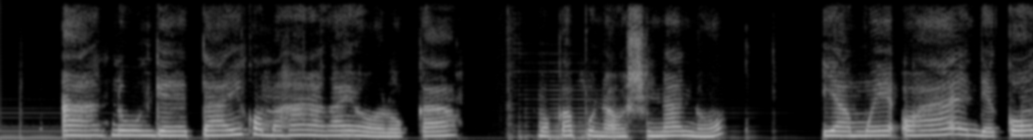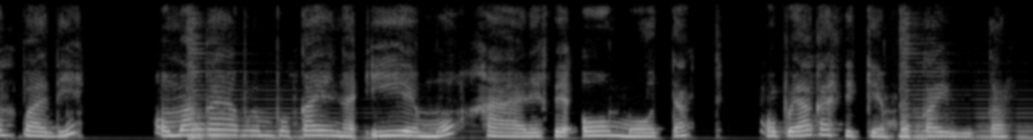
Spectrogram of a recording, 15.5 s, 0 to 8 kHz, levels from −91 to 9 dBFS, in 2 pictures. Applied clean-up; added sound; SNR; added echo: neural mask model RNNoise.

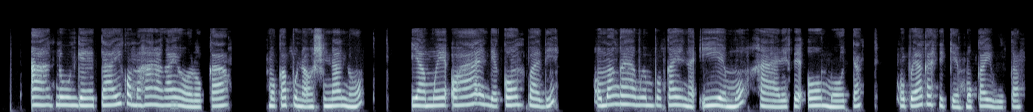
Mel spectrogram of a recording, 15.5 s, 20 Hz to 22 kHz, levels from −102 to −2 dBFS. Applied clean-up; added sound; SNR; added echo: none; none; none; none.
